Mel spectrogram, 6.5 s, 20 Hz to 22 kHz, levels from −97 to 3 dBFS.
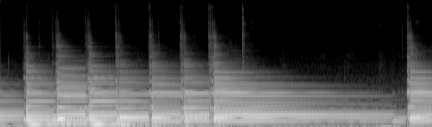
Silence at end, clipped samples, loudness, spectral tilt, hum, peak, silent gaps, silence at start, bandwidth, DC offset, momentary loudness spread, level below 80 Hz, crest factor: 0 s; under 0.1%; -20 LUFS; -10.5 dB/octave; none; -4 dBFS; none; 0 s; 6 kHz; under 0.1%; 15 LU; -44 dBFS; 16 dB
